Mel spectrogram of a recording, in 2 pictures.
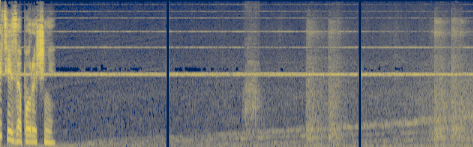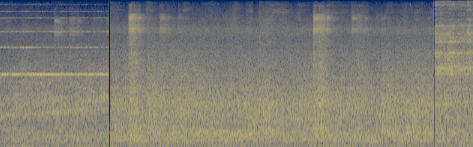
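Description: An electric metro train pulls away, its motors whining higher as it speeds up.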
